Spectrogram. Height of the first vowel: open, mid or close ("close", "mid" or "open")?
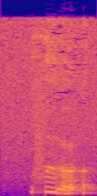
close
